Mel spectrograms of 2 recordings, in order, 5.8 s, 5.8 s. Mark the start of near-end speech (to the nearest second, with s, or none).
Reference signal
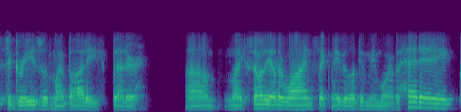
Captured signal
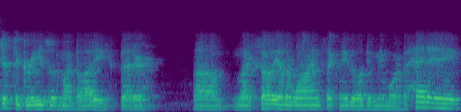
none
